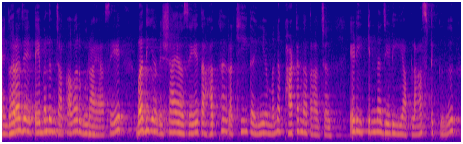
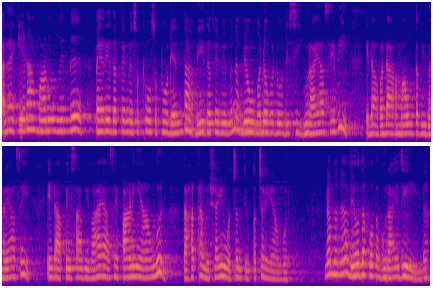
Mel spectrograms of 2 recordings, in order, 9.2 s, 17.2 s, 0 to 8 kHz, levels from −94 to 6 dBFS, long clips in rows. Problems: echo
